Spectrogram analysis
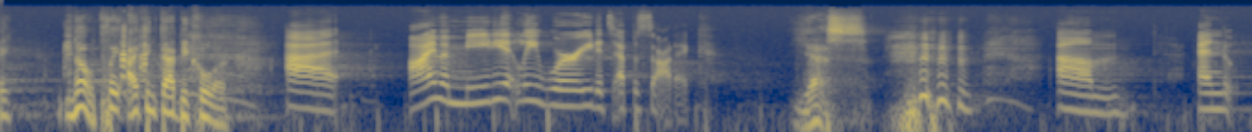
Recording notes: LIVE From The Austin Film Festival. David's Episcopal Church at the 2021 Austin Film Festival for our very first live, in-person show.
